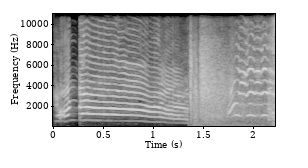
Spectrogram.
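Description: One long, high drawn-out vocal call sliding down in pitch for about a second, then dance music with a heavy beat cuts in.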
